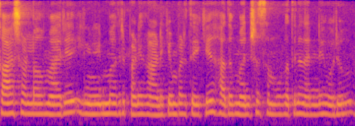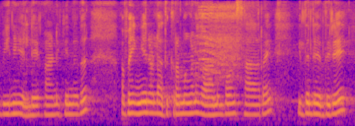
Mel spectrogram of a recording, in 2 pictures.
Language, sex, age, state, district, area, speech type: Malayalam, female, 45-60, Kerala, Alappuzha, rural, spontaneous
